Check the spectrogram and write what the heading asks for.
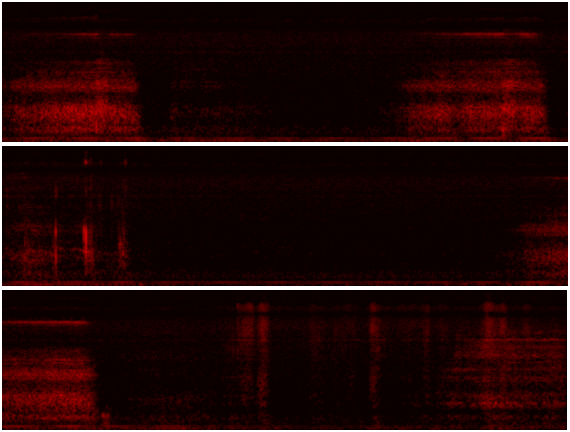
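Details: Sleeping Great Dane: three slow, rough snoring breaths over a low room hum with soft snuffles between; relaxed dog snoring.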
